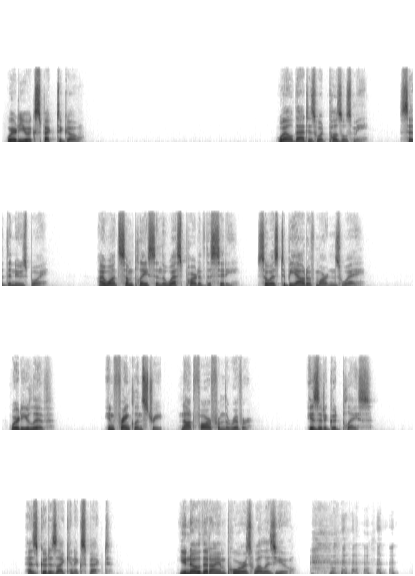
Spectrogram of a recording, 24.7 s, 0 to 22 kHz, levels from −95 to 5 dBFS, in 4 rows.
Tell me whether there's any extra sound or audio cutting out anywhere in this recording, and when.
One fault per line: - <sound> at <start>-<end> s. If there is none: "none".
- laugh at 23.1-24.4 s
